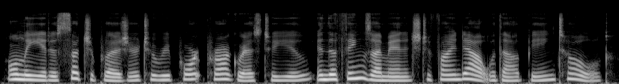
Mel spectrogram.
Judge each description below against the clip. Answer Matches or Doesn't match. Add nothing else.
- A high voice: Matches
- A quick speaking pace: Matches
